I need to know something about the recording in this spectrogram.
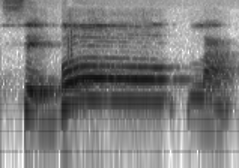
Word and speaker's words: cebola: Ó, cebola. Cebola. Qual é a mais forte? Bó. Bó é o quê? A penúltima sílaba da palavra. Se bó é a penúltima sílaba da palavra, é uma palavra paroxítona.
